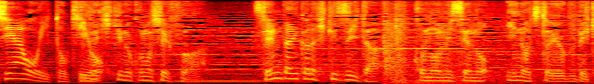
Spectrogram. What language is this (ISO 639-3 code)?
jpn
